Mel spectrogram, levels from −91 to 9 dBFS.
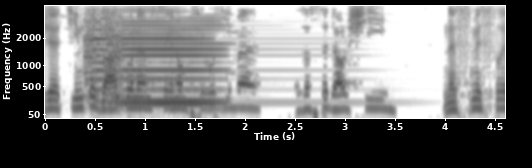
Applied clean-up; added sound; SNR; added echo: classical method spectral subtraction.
